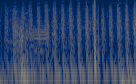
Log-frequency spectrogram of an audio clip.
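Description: Rapid bursts of automatic gunfire in the Warzone video game, a fast regular rattle of shots with one sharper crack near the end, fairly close and steady throughout.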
